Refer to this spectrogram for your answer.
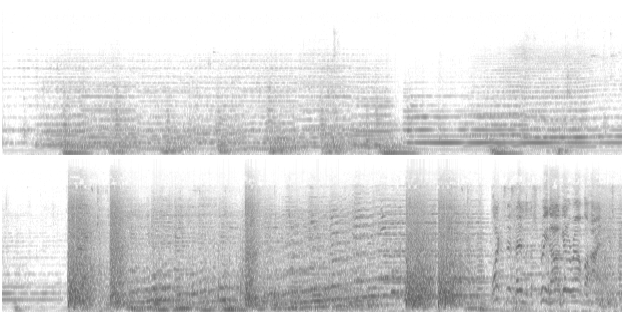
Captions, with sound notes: [ GUNSHOTS ] [ FRANTIC MUSIC ] [ GUNSHOTS ] Watch this end of the street, I'll get around behind!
